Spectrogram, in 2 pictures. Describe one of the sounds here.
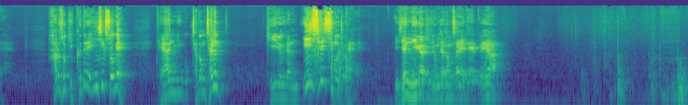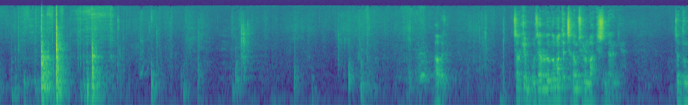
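A man speaks in a calm, serious voice nearby.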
